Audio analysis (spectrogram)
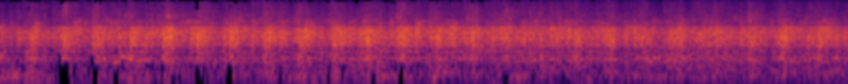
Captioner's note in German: Allgemeiner Beifall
